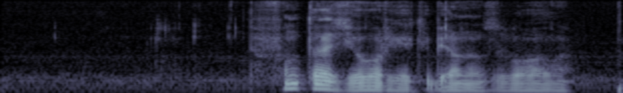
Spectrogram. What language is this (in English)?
Russian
